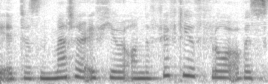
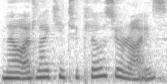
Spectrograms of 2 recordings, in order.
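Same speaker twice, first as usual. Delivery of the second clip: plain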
